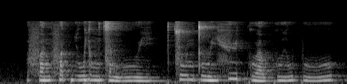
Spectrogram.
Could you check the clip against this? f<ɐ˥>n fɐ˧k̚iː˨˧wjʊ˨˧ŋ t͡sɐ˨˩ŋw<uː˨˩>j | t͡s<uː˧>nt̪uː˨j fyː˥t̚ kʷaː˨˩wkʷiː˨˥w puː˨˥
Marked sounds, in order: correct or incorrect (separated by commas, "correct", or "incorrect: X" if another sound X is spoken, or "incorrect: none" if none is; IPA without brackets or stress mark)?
incorrect: ɐ˨˥, correct, correct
